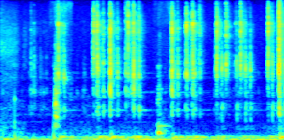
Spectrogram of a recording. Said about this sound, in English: Sorry, folks. I know you guys love the sound of my mechanical keyboard, so.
